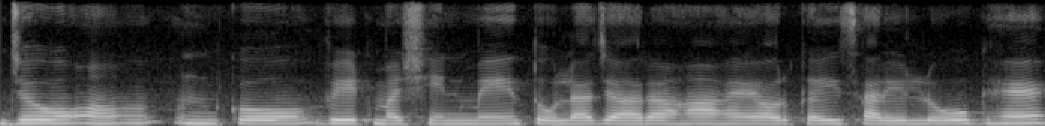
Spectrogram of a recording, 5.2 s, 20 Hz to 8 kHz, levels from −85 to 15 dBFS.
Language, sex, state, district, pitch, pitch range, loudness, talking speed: Hindi, female, Uttar Pradesh, Muzaffarnagar, 215 Hz, 210-225 Hz, -15 LUFS, 185 wpm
